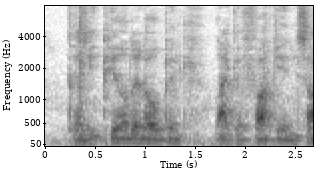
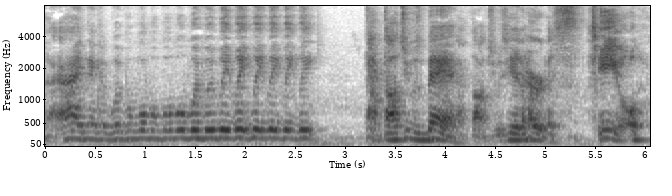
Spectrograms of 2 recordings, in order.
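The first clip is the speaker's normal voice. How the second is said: high, louder, hurried begging; panicked pleading; 9 semitones higher, 4 dB louder than usual. Retold or imitated. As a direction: back off in mock panic.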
